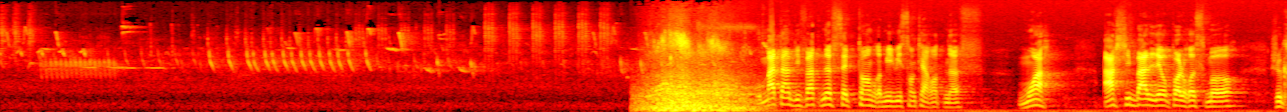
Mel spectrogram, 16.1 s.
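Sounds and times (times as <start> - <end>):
descending whistled bird notes: 7.9 - 9.8.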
